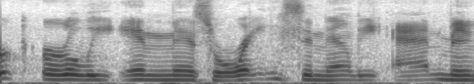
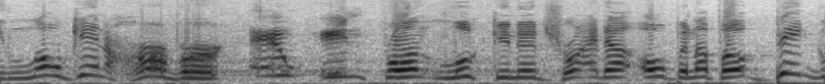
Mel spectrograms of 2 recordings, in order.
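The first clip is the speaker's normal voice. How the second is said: raised, punchy race call; excited play-by-play; 6 semitones higher, 5 dB louder than usual. Real, not acted. Track announcer calling the green flag restart, excited play-by-play. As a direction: call the restart high and loud.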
